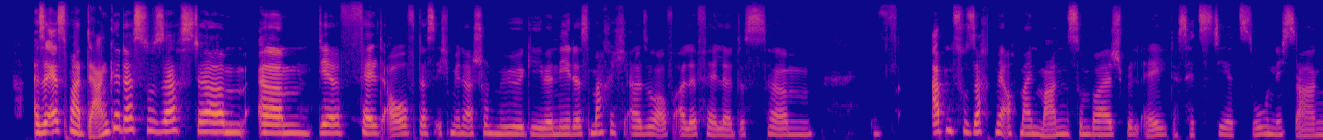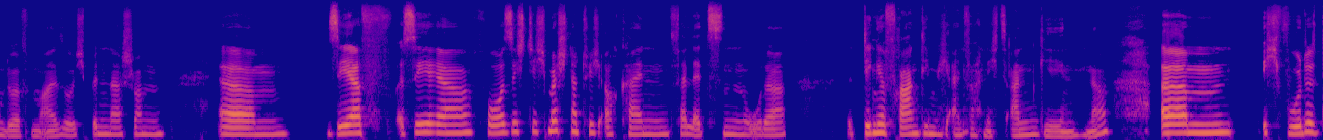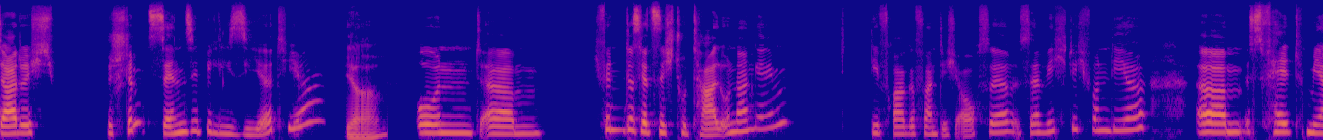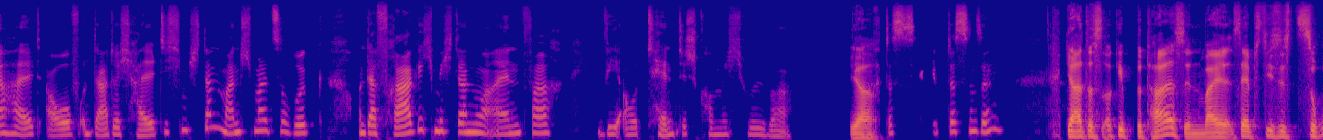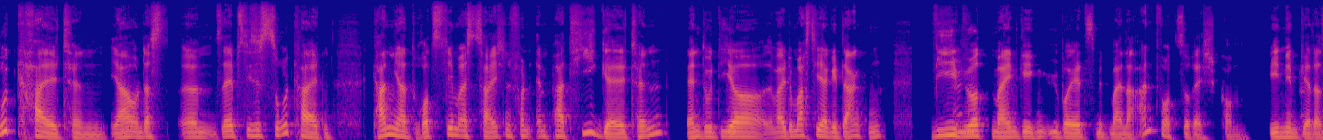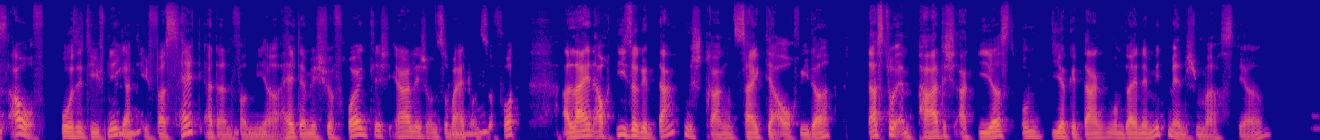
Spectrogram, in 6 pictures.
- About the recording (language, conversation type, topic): German, advice, Wie kann ich ehrlich meine Meinung sagen, ohne andere zu verletzen?
- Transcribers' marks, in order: stressed: "Zurückhalten"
